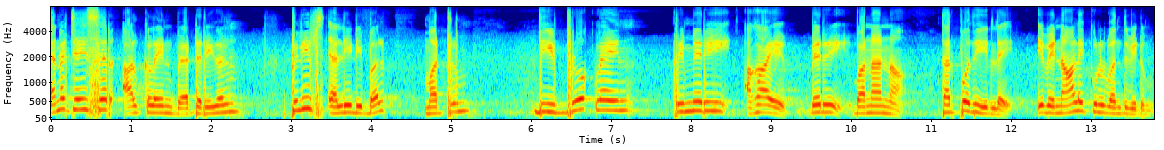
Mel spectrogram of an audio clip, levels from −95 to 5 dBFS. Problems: background sounds at intervals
